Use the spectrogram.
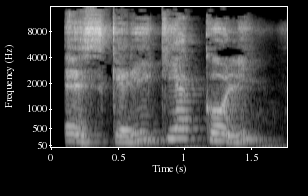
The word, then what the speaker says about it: Escherichia coli: No se pronuncia Escherichia porque suena como. ¡Uy, Escherichia! No. Escherichia coli.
